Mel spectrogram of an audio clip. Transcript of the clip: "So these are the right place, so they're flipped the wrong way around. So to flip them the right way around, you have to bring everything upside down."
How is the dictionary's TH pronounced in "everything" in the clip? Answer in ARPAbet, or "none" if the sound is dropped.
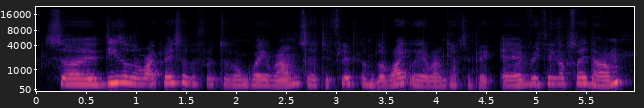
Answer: TH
